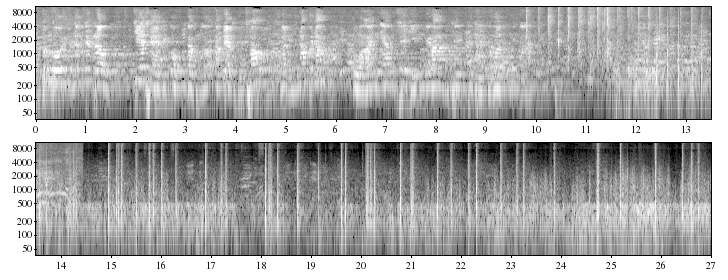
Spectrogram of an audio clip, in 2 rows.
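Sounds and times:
voices: 0.0 - 15.5
hand clapping: 9.8 - 13.6
fireworks bangs and crackles: 11.4 - 27.0.

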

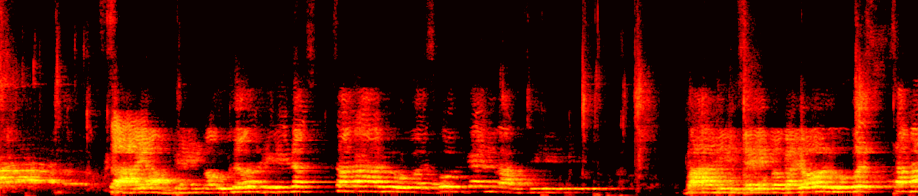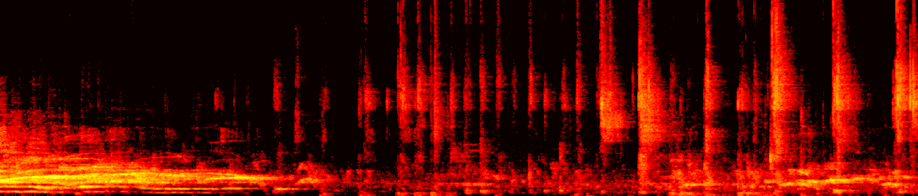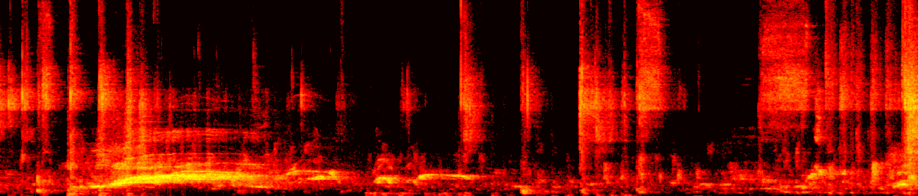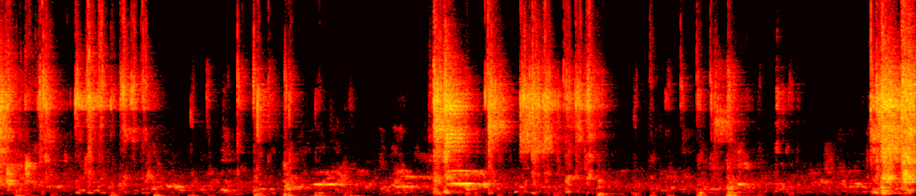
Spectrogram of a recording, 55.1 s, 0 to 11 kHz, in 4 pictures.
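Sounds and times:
chanted vocal line: 1.6 - 8.8, 10.3 - 17.6
hands clapping and body slapping: 8.5 - 9.9, 16.9 - 37.9, 39.0 - 46.2, 47.8 - 53.2, 54.3 - 55.0.

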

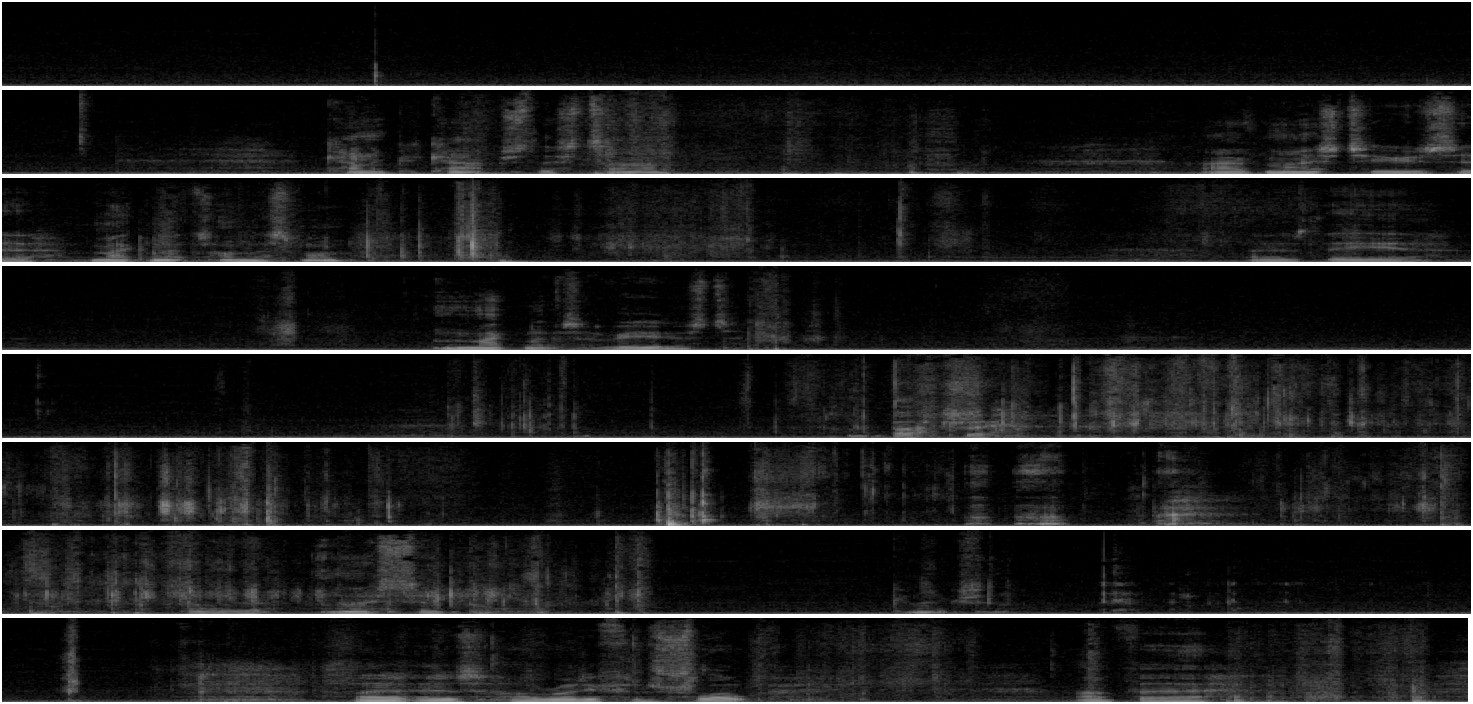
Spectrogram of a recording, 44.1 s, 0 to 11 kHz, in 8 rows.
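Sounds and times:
steady low hum: 0.0 - 44.0
battery and wires clicking and rustling: 23.7 - 29.1, 29.7 - 31.2, 32.2 - 35.6.

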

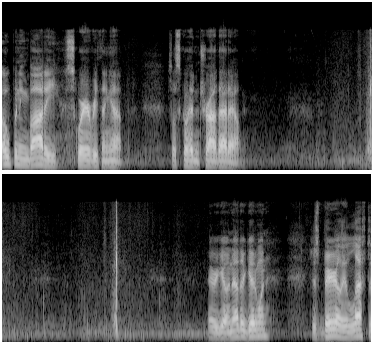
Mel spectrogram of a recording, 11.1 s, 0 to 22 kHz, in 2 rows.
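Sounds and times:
golf club striking ball: 5.1 - 6.2, 6.8 - 7.9.

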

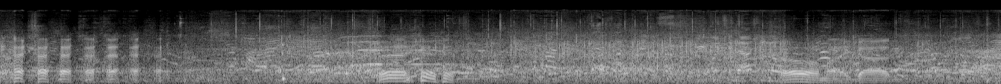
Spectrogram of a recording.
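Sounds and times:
crowd chattering and shouting: 0.0 - 10.0.

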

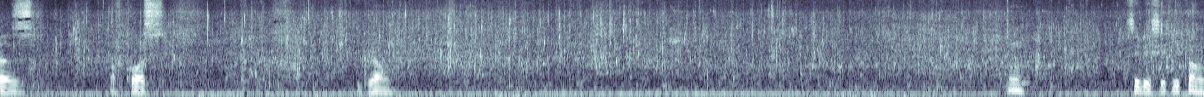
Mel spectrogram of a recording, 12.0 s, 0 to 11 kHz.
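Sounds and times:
water lapping among rocks: 0.0 - 12.0.

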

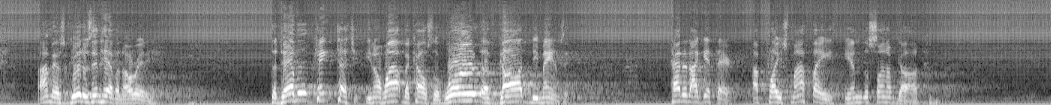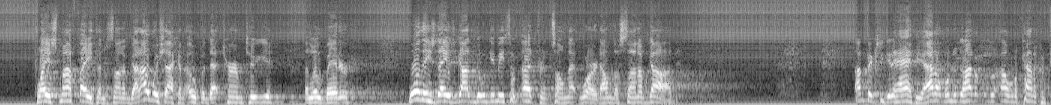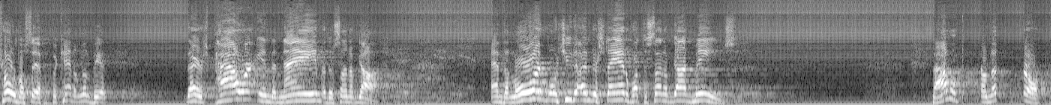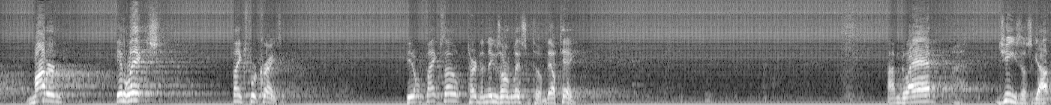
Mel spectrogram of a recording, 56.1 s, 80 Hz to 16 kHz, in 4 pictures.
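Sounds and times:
electrical mains hum: 0.0 - 56.0.

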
